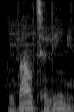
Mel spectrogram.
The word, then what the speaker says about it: Valtellini: list now joseph val what's it for valtellini that's how you say it okay cool might as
